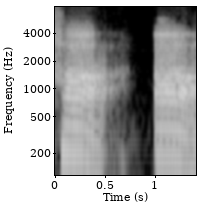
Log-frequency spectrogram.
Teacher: A soft a is ah, and a little h at the beginning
